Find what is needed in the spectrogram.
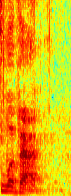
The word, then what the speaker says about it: Levain: Well, you're close, but it's Levain. Yeah.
